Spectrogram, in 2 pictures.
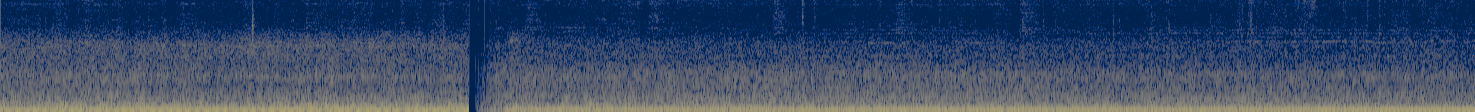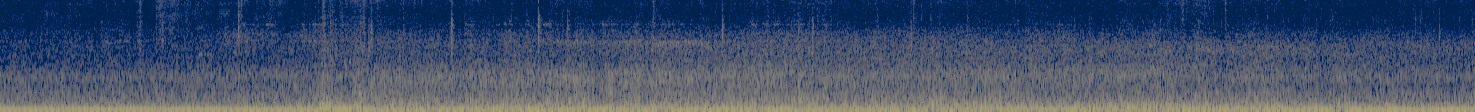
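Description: Steady road and engine drone heard inside a moving car's cabin. The sound drops out abruptly for a moment about five seconds in, then the same drone resumes.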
